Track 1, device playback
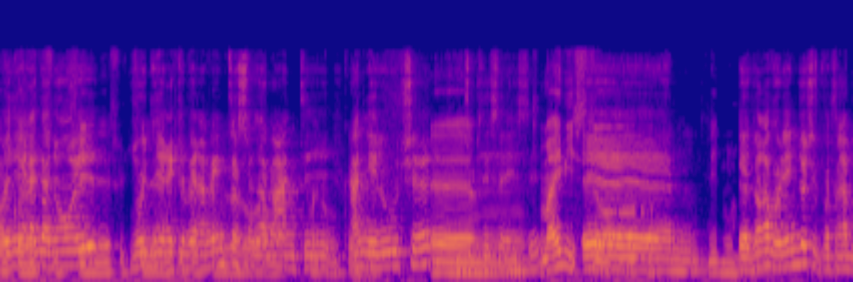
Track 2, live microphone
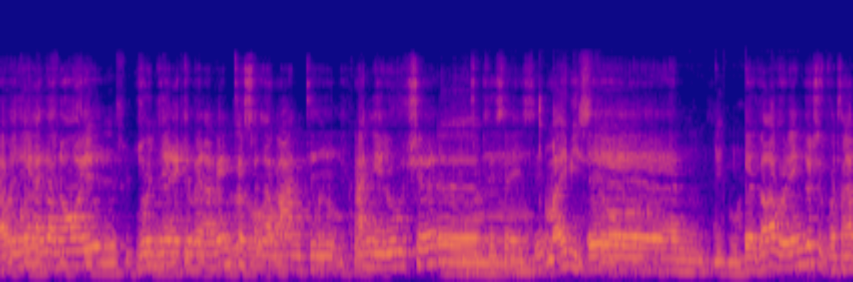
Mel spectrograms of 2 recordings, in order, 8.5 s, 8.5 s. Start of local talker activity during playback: none

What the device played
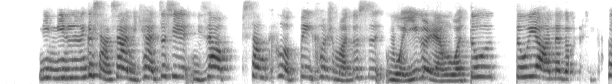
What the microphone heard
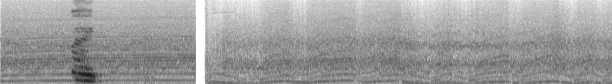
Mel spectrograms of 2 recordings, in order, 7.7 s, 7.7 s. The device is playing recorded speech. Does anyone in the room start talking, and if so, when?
0.8 s

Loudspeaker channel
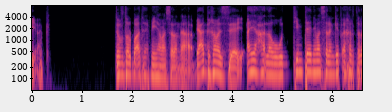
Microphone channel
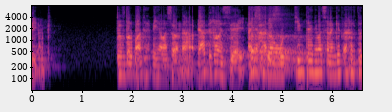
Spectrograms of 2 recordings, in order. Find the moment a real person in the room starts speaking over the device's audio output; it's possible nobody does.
4.4 s

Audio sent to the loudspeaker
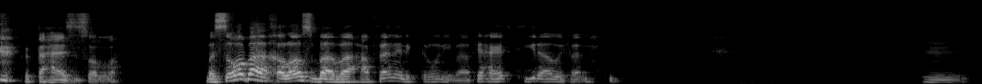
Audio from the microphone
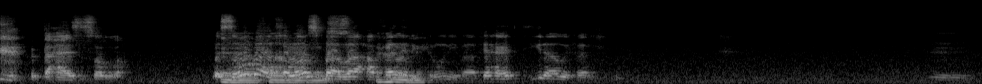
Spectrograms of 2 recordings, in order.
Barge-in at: 2.2 s

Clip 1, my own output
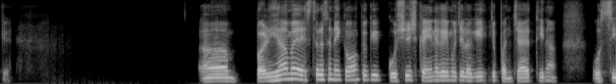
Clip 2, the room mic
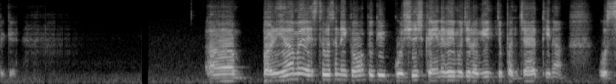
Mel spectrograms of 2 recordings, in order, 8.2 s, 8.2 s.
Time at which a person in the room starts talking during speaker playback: none

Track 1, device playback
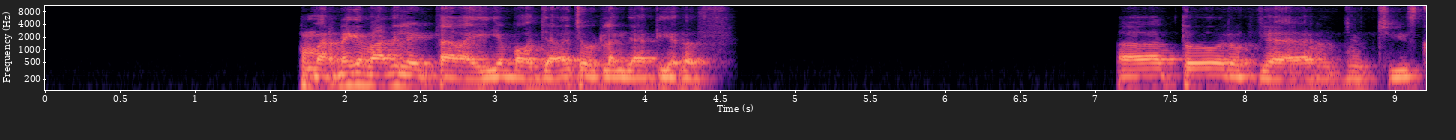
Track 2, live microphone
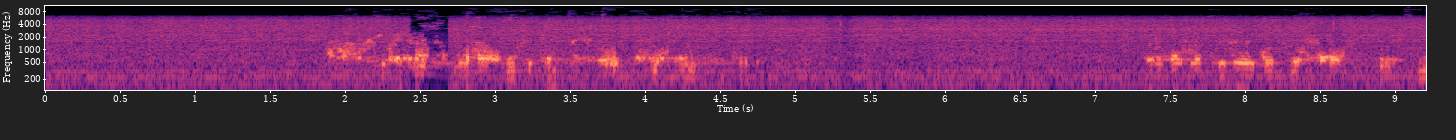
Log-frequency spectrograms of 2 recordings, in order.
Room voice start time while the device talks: none

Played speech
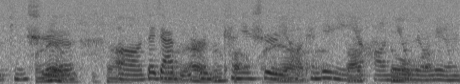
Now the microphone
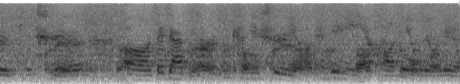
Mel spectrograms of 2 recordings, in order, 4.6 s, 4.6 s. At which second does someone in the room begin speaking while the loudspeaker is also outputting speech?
none

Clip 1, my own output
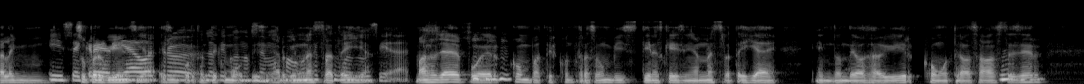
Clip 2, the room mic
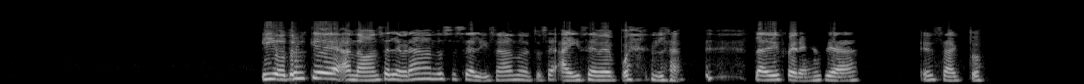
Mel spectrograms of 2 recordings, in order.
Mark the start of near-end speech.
2.6 s

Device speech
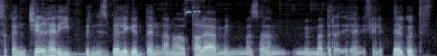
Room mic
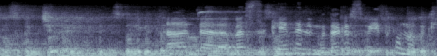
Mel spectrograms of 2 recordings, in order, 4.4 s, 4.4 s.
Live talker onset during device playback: 1.7 s

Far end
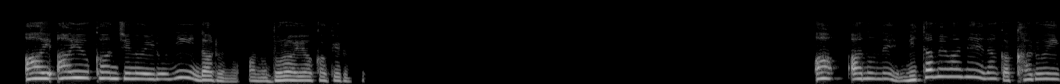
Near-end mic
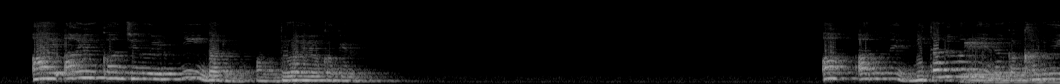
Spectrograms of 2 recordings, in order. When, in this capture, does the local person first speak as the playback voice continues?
9.6 s

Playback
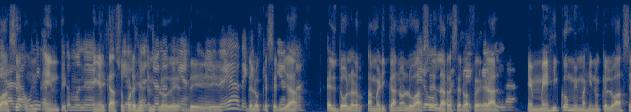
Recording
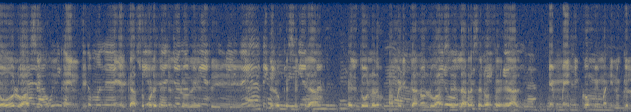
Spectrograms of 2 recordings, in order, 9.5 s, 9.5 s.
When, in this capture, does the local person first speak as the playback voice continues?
3.6 s

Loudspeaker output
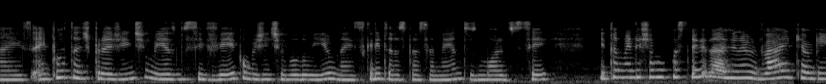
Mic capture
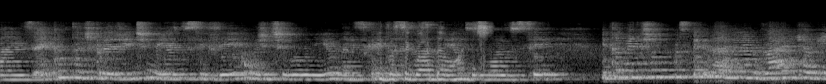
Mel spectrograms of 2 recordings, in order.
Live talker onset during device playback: 3.8 s

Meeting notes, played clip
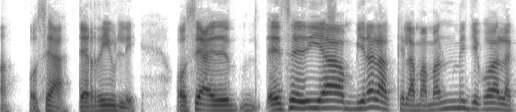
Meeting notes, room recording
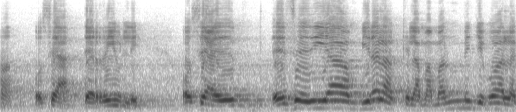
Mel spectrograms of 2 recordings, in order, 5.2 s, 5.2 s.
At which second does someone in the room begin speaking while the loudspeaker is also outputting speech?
none

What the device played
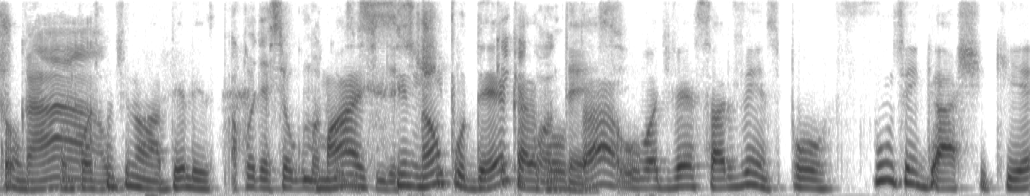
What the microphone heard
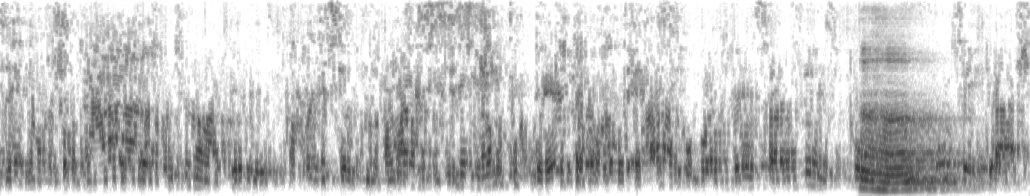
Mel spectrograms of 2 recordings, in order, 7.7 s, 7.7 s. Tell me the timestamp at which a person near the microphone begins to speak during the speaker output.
6.5 s

